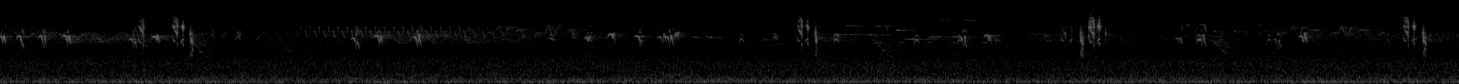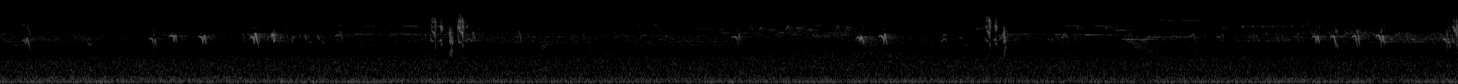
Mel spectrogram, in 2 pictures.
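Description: Birds chirping: many short, sharp high-pitched notes, singly and in quick runs, scattered through the whole stretch over a steady low background rumble.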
